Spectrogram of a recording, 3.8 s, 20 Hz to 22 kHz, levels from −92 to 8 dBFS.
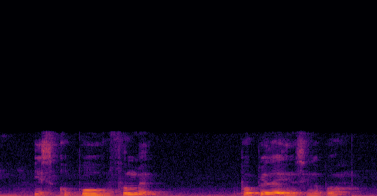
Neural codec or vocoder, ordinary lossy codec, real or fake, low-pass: none; none; real; 7.2 kHz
